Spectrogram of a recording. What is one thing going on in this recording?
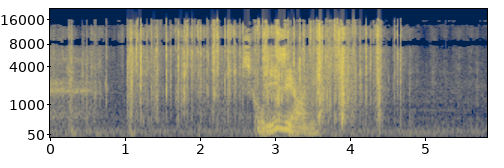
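A foil wrapper crinkles and tears as it is ripped open.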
